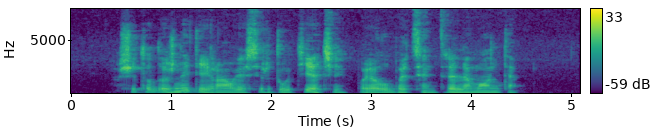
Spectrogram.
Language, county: Lithuanian, Panevėžys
